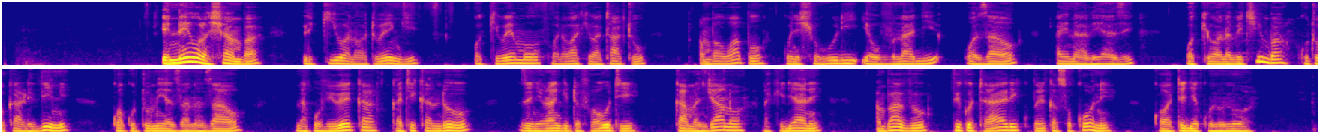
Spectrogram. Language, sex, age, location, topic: Swahili, male, 36-49, Dar es Salaam, agriculture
